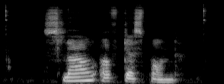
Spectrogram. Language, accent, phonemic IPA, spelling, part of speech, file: English, Received Pronunciation, /ˈslaʊ əv ˈdɛspɒnd/, slough of despond, noun, En-uk-slough of despond.opus
- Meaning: 1. A dreary bog or marsh 2. A state of disheartening hopelessness; pit of despair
